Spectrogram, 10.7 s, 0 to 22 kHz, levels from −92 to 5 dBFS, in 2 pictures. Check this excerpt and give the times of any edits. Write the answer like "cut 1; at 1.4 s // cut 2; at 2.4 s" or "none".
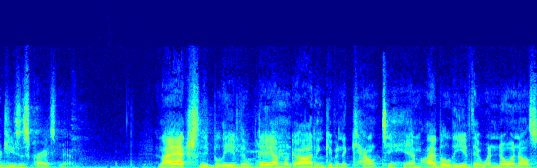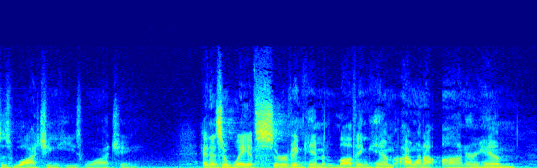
cut 1; at 1.5 s // cut 2; at 2.6 s // cut 3; at 2.9 s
